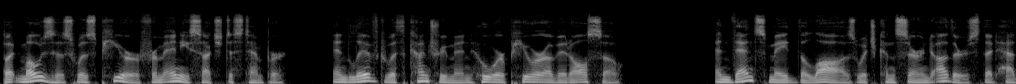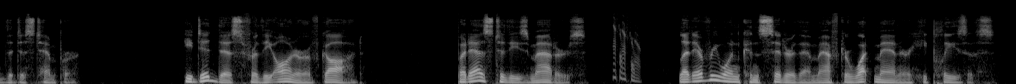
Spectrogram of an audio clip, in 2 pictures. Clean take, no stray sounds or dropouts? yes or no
no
